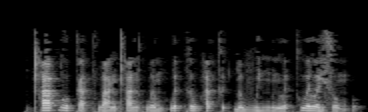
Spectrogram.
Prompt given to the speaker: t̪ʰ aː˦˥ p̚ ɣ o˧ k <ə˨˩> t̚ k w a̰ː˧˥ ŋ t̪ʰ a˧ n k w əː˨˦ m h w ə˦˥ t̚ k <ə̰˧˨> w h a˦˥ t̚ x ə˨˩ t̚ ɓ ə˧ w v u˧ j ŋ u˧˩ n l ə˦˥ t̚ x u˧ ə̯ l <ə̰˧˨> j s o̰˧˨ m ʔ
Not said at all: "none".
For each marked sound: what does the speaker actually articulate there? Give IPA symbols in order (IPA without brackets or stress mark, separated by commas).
a˨˩, ə˨˦, ə˨˩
